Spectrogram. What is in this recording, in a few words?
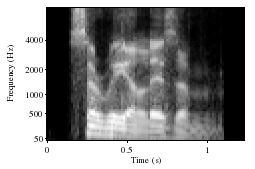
"surrealism", British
